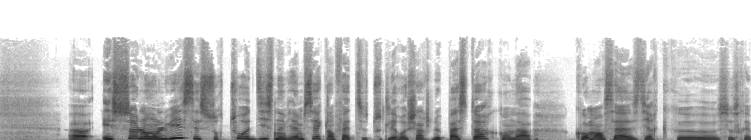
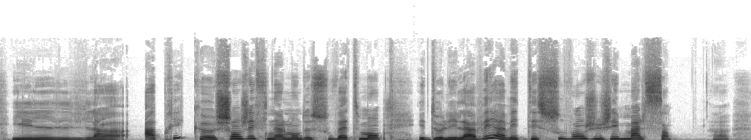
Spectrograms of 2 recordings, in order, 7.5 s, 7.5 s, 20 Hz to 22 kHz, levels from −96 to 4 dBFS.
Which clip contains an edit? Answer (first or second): first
